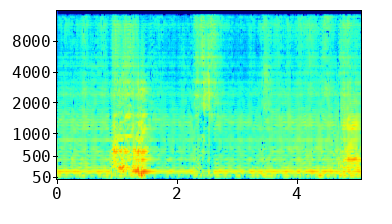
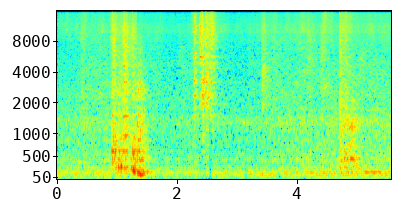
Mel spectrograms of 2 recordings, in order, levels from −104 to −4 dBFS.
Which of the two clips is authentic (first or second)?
second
